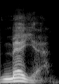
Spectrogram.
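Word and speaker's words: Mellé: But that music was scored by Gil, Gil Melle. The Spanish pronunciation is Mella.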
